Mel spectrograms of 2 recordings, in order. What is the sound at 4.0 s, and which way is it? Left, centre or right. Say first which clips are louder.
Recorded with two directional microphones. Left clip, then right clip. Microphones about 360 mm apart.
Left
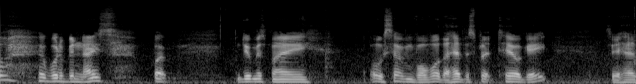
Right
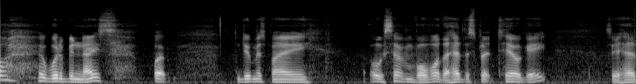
Speech: right 7 dB; right.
